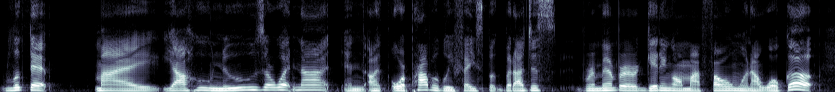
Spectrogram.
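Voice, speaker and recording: Woman, from Birmingham, podcast guest, casual, low-pitched, animated. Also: moderate pace, smooth. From Birmingham, Alabama. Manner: laughs easily, animated storytelling. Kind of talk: casual conversation.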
